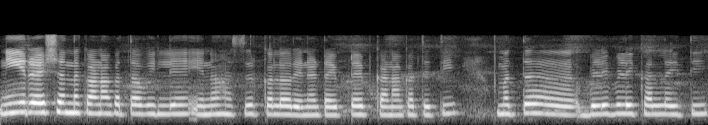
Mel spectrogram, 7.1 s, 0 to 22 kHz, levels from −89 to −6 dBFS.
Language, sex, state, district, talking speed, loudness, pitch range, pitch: Kannada, female, Karnataka, Dharwad, 135 wpm, -17 LUFS, 245-275 Hz, 265 Hz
